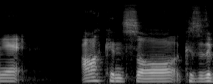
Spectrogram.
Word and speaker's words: Arkansas: I was like, I always read it as Arkansas because I forget that it is, in fact, for some reason pronounced Arkansas.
